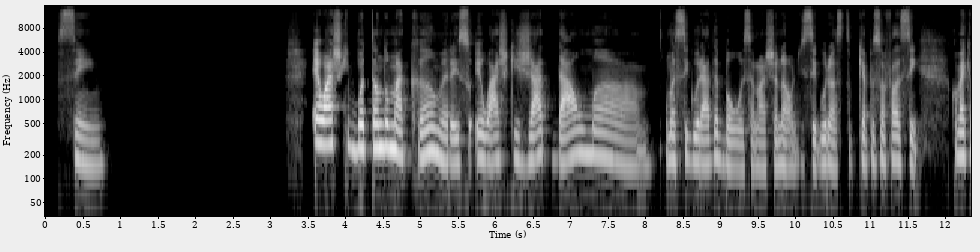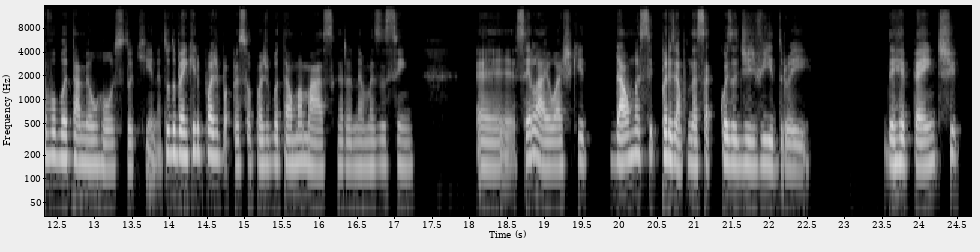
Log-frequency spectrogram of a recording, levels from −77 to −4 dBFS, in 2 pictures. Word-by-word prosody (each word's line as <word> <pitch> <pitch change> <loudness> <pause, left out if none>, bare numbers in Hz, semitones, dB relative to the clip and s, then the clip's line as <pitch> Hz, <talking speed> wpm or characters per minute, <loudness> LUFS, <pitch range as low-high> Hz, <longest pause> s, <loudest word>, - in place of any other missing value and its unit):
Sim. 155 -3 -5 2.7
Eu 280 -1 +9
acho 275 0 +9
que - - -3
botando 245 +1 +6
uma 230 -5 +7
câmera, 195 -4 +1
isso 160 0 -1
eu 175 -2 +1
acho 175 +2 +1
que 180 - -6
já 170 +5 +2
dá 175 +1 +4
uma 185 -8 -3 0.2
uma 175 -1 -1
segurada 170 0 -1
boa. 145 -4 -4
Você 140 +1 -7
não 140 - -5
acha, 140 +1 -3
não? 150 -1 -2
De 160 - -15
segurança? 155 -1 -2
Porque 155 +2 -4
a - - 0
pessoa 165 +1 -3
fala 170 +1 0
assim: 165 - -3 0.4
“Como 195 - 0
é - - +3
que 195 - -6
eu - - -2
vou 190 0 -1
botar 180 -3 0
meu 155 -1 -2
rosto 140 -1 -7
aqui, 140 0 -9
né?” - - -12
Tudo 210 0 0
bem 195 -1 +4
que 205 - -2
ele 215 - -1
pode 200 -2 +2
b 185 - -9
a - - -6
pessoa 155 +1 -5
pode 155 -1 -3
botar 160 0 -2
uma 160 +1 -1
máscara, 145 -1 -3
né, 145 0 -8
mas, 145 +1 -8
assim, 150 -1 -9 0.8
eh, 150 +5 -4
sei 180 +2 0
lá. 185 -7 +2
Eu 145 0 -1
acho 150 0 -3
que 165 -1 -8 0.3
dá 165 -1 +5
uma 190 +4 0
s 205 +1 -3
por 195 -2 +1
exemplo, 160 -2 +1
nessa 150 +1 -1
coisa 160 -2 +1
de 155 -1 -3
vidro 145 -2 -4
aí, 135 +2 -6 1.0
de 155 - 0
repente 160 +5 0
160 Hz, 170 wpm, -23 LUFS, 150-185 Hz, 2.7 s, Eu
